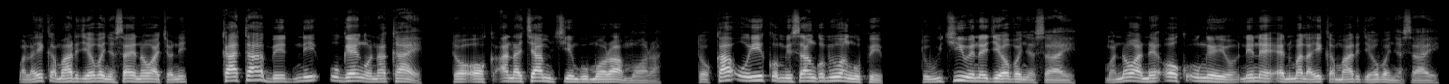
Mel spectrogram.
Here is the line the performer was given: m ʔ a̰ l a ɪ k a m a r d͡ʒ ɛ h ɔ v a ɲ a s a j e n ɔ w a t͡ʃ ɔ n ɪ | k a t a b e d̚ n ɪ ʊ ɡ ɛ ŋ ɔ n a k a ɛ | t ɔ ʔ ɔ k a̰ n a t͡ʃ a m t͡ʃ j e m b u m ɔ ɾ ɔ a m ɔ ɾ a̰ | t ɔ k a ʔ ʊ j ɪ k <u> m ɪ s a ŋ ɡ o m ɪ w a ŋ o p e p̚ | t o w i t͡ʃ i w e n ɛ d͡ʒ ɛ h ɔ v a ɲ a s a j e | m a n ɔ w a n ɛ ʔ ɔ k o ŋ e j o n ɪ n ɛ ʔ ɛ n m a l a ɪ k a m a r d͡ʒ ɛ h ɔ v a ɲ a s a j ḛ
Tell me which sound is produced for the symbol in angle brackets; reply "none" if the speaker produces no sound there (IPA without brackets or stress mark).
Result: ɔ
